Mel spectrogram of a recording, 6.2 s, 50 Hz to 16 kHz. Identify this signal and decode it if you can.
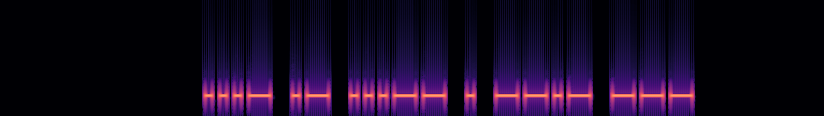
Morse code, heard as a keyed tone, about 22 wpm, 700 Hz. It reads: VA3EQO
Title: DXCC-100 Call Signs - 6 Characters - 22wpm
